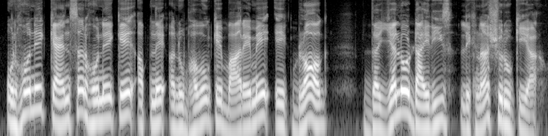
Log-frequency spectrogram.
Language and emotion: Hindi, neutral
